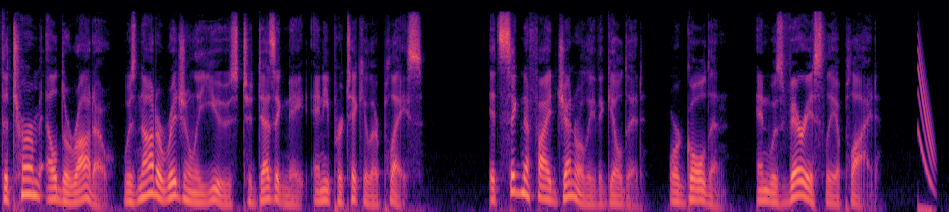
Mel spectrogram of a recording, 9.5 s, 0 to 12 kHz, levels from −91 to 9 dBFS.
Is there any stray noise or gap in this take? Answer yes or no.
yes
